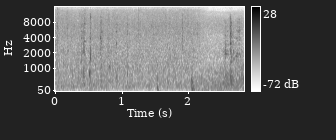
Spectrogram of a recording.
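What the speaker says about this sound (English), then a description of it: "I can't deal with that rain." Steady rain in a pirate-ship adventure video game, a constant hiss of patter and drips with scattered sharper ticks and a few louder thuds, fairly quiet overall with no talking.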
